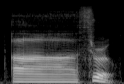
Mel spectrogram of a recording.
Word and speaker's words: through: 똘 아니고요. 굳이 쌍디귿과 리을로 발음을 굳이 한다면 뜨루에 더 가까워요. 뜨루. 근데 그거를 뜨가 아니라 th 발음. 그리고 중간에 의가 없어요. 그냥 바로 through. th 하면서 r 발음을 동시에 이미 하면서 시작을 해야 돼요. through.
